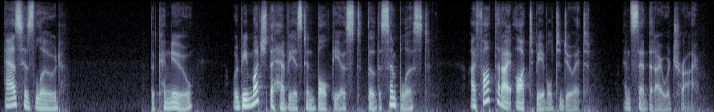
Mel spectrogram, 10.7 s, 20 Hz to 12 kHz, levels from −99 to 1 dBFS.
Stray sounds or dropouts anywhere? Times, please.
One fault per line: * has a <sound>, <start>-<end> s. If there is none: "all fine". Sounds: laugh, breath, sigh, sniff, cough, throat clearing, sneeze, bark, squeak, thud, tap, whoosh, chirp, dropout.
all fine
